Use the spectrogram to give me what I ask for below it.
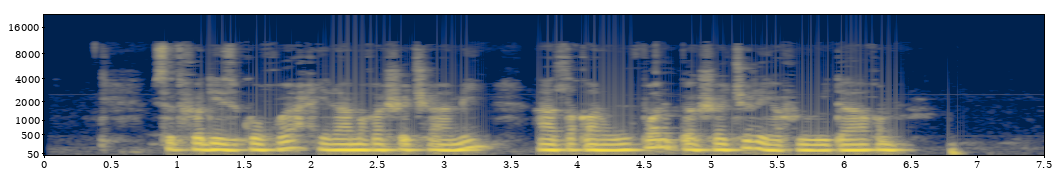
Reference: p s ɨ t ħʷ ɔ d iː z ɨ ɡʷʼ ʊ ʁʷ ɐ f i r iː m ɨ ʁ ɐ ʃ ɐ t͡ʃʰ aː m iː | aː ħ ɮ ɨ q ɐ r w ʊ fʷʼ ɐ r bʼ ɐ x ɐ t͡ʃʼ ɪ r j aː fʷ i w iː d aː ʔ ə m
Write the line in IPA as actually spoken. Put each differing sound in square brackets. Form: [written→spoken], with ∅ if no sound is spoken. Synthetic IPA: p s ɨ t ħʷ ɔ d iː z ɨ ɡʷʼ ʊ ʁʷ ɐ [f→ħ] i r [iː→aː] m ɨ ʁ ɐ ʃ ɐ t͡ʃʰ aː m iː | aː [ħ→∅] ɮ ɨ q ɐ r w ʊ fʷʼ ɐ r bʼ ɐ [x→ʃ] ɐ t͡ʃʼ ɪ r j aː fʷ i w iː d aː [ʔ→q] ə m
